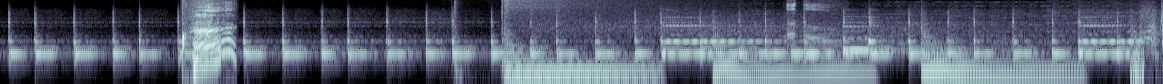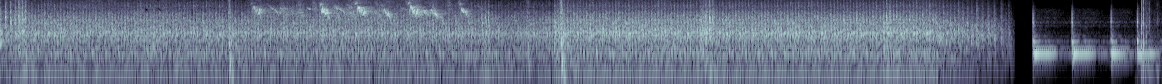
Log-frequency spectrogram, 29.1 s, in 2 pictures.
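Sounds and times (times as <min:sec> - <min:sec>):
small motor rattling and humming: 0:14.5 - 0:27.2.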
